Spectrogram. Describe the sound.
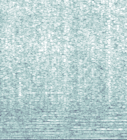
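Rain falls in a steady, even hiss that keeps a constant level throughout, with no voices and no separate drops standing out.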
